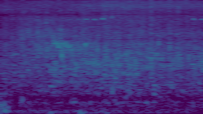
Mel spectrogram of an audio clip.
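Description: Faint, steady rushing hiss of outdoor background noise, with no distinct events.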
